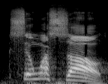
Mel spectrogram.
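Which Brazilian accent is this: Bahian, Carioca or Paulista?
Carioca. It is said in a Rio accent with hissing s. "E o assaltante carioca? Ah, esse aí chia demais"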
